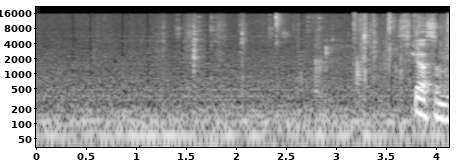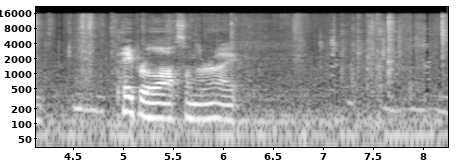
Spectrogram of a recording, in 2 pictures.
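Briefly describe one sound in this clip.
Cards rustle and tap softly as hands handle them.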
